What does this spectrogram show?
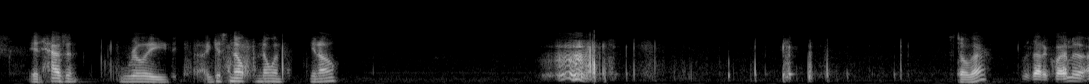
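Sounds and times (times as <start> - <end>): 
speech: 0.3 - 3.5, 9.6 - 10.8
harsh raspy throat clearing: 7.8 - 8.4.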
